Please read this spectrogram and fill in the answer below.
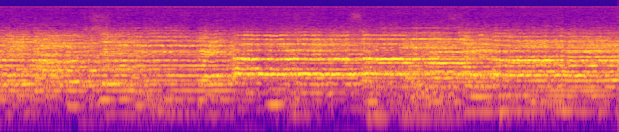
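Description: Cathedral choir of boys' and men's voices singing sustained chords with orchestral accompaniment, ringing with a million echoes in the cathedral's long reverberation.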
